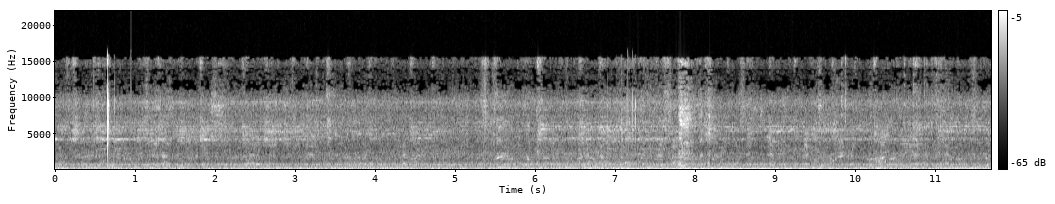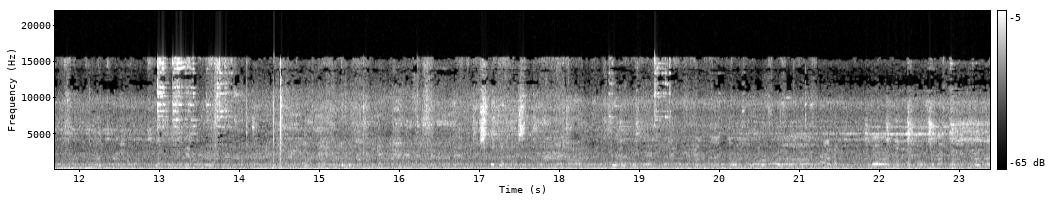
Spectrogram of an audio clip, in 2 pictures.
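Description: Engine and road noise of a motor vehicle heard from inside while it drives, a steady low rumble that grows louder for a few seconds about seven seconds in.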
